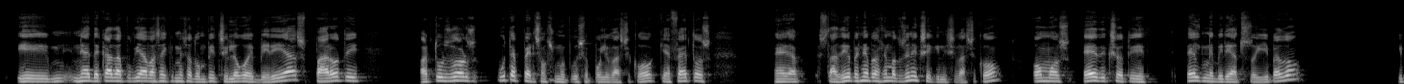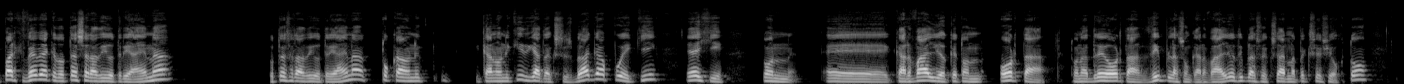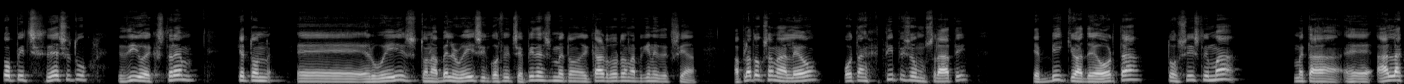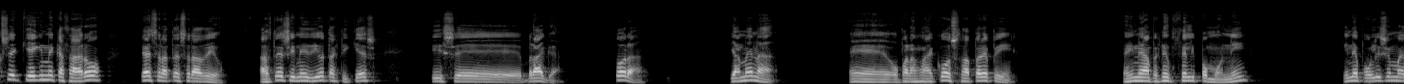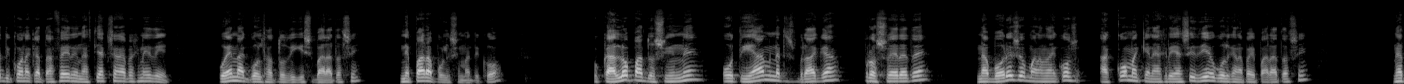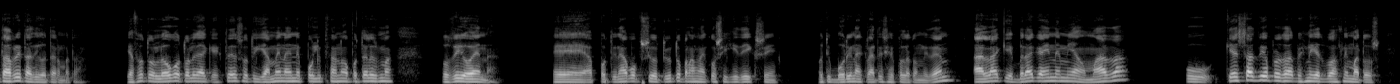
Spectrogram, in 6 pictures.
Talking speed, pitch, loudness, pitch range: 170 wpm, 145 Hz, -23 LUFS, 125-175 Hz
